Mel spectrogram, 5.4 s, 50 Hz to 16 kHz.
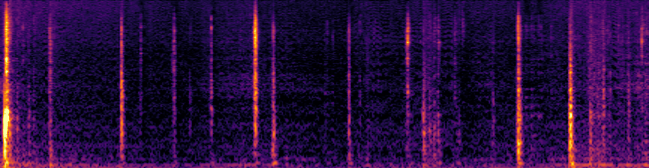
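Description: Faint, scattered clicks of a P5 pentalobe screwdriver working the screws out of a MacBook Pro's aluminium bottom cover, with a louder click at the very start and single light ticks every second or so after it.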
